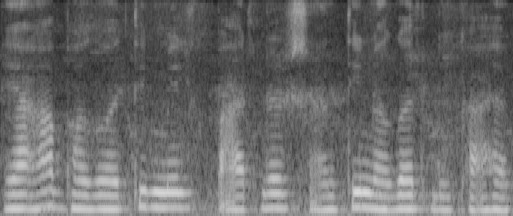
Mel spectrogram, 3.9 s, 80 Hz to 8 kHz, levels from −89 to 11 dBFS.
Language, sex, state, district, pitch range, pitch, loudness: Hindi, female, Bihar, West Champaran, 180-205 Hz, 190 Hz, -15 LUFS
